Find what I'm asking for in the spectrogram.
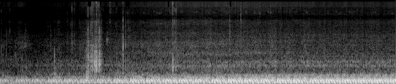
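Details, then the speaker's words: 2006 Chrysler Pacifica 3.5 L V6 revving: loud, rough, puffing exhaust drone that grows with revs, from exhaust leaks at the catalytic converter and muffler, before exhaust repair. "that sounds kind of horrible almost like a four canyons on it we have we have an exhaust leak for sure it's a catalytic converter it's leaking and also the muffler"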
